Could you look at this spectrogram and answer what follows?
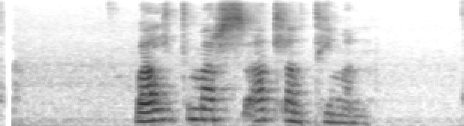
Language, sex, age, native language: Icelandic, female, 40-49, Icelandic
